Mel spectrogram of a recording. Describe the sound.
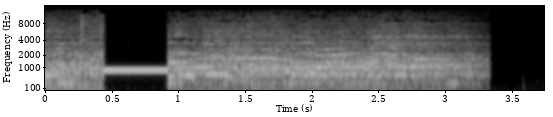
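A single steady, high-pitched censor bleep lasting about half a second covers a swear word in loud, excited speech, with busy crowd-like talk resuming right after it.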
